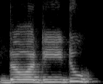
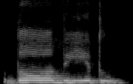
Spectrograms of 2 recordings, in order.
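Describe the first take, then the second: First: "Dadidu" with a plain d from the tongue tip; ordinary Malay d on each slow syllable. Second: "Dadidu" slow, thick d from the side of the tongue; heavy Arabic dad, drawn out on each syllable; slightly lisped dad. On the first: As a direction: put the front tongue on the palate for "Dadidu". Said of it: "itu bahasa Melayu". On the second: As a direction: press tongue edge to molars on "Dadidu". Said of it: "dia akan jadi sedikit pelat". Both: Shown as a demonstration.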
